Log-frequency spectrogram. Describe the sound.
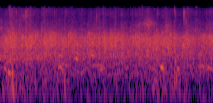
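Steady, dense applause from a crowd, many hands clapping at once in a continuous loud wash of crackling noise for a few seconds, with faint voices mixed in.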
